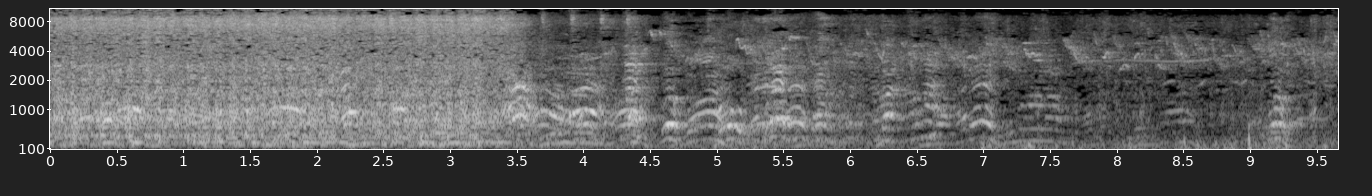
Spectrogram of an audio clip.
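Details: A Lemon-bellied White-eye, a male at a singing competition, pours out quick, arched chirping notes, about three per second, after a loud burst of engine-like hiss at the start.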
